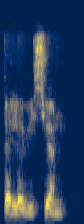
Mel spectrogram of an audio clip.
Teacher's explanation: Y esto lo que nos indica es dónde va colocada la sílaba tónica, porque a la hora de pronunciar televisión nos damos cuenta que es sion la sílaba tónica, porque es la que pronunciamos con una mayor intensidad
